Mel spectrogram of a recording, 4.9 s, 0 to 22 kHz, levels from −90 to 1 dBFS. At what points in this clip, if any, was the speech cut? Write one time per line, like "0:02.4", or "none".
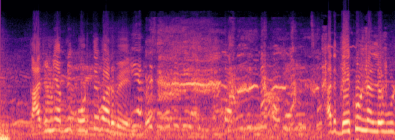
0:04.0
